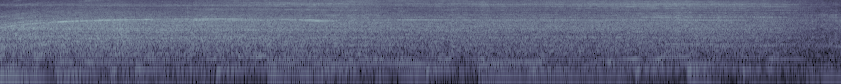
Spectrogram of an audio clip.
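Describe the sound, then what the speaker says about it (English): A belt sander shaves down a scrap wood shelf, giving a steady, loud broadband grinding roar that holds evenly for several seconds, then eases slightly near the end, with no talk over it. "I shaved it down a little bit with the belt sander for a better fit in the suitcase."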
